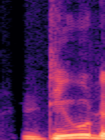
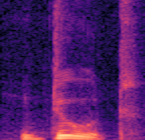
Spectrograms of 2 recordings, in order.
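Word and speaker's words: dude: ड्यूड नहीं, डूड.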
